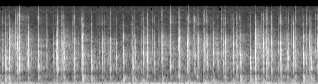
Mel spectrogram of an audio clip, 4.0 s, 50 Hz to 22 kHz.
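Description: Fingertips type continuously on a white low-profile NuPhy Air96 mechanical keyboard with Wisteria switches and plastic keycaps. About thirty short, bright, clacky keystrokes come in a rapid, uneven stream, each dying away almost instantly over a faint low hum.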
